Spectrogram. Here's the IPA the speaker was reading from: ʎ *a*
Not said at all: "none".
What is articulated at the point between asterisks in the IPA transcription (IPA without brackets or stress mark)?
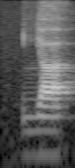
a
